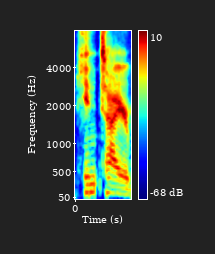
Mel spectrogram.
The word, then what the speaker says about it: Kintyre: I looked up how to pronounce that. The Kintyre Peninsula is this whiskey region for some reason.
